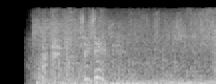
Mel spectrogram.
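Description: A short silence, then a crackling lightning sound effect that sets in about a quarter second in and runs on loud and dense, over a film score.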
